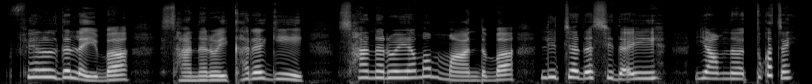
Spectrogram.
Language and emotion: Manipuri, disgusted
